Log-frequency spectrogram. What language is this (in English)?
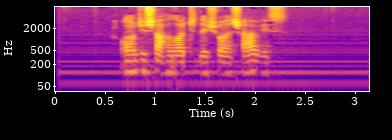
Portuguese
